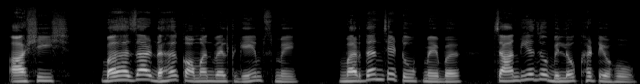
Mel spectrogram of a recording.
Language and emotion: Sindhi, neutral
